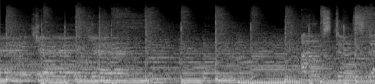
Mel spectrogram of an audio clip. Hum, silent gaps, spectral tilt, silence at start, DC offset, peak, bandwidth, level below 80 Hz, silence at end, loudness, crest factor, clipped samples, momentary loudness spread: none; none; -5.5 dB/octave; 0 s; under 0.1%; -8 dBFS; 17 kHz; -30 dBFS; 0 s; -22 LUFS; 12 dB; under 0.1%; 3 LU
